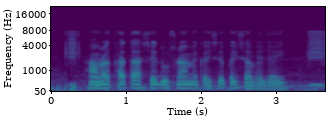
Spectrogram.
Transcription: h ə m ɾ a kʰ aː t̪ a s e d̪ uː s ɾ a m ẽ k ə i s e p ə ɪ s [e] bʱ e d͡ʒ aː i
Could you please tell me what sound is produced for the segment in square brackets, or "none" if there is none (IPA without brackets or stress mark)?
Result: a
